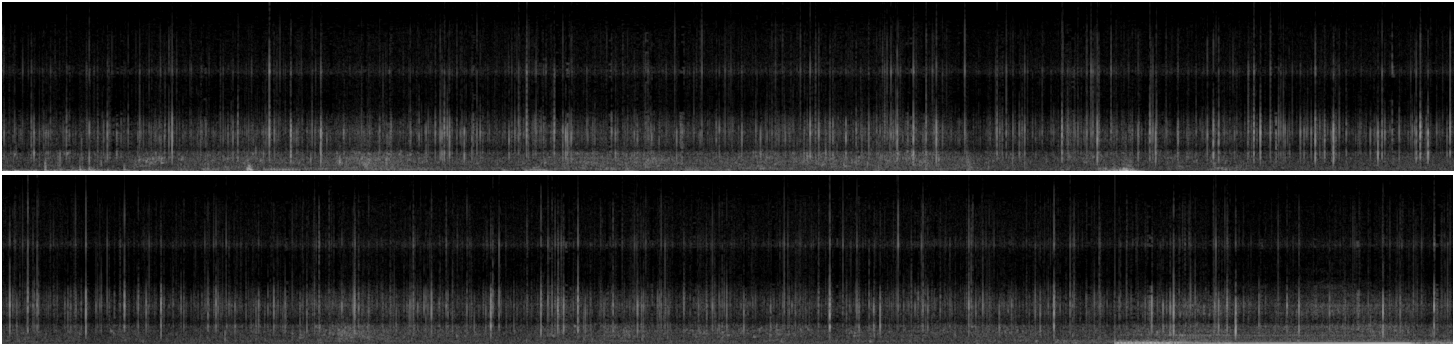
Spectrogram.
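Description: Underwater reef ambience: a dense, steady crackle of tiny clicks, the sound of snapping shrimp. About three seconds before the end a low hum comes in, grows louder and cuts off suddenly.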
